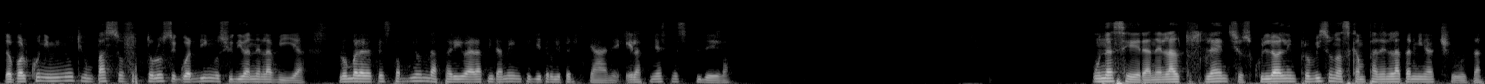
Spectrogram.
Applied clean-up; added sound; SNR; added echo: neural mask model DeepFilterNet 3.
